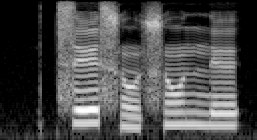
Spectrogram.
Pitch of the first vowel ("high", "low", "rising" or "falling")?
high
